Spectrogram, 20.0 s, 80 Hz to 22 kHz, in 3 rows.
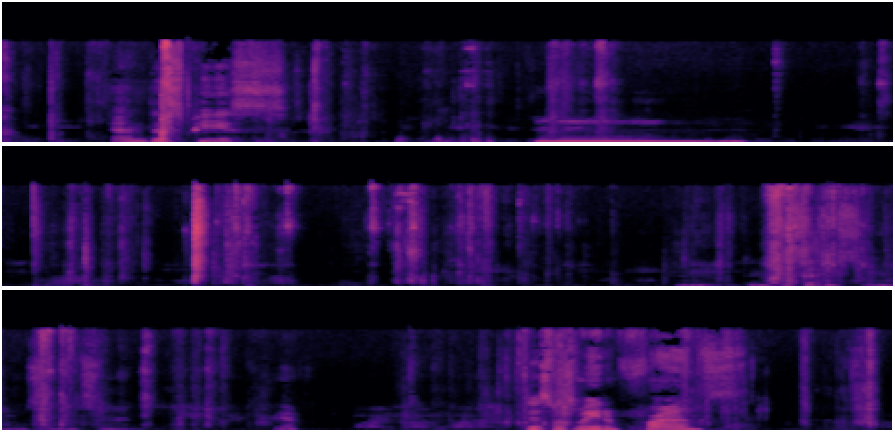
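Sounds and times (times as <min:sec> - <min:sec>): wallet rustling and scraping: 0:00.1 - 0:03.8, 0:07.1 - 0:15.6, 0:16.3 - 0:20.0.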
